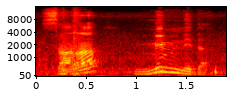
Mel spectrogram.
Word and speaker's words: 사람입니다: উপরে আছে ইম মি, নিচে আছে বিয়প, বিয়পের পর আবার আছে নিয়ন, তার মানে বিয়পের উচ্চারণ ময়ের মতো হয়ে যাবে। তাহলে কি হবে? সারা মিম নিদা।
